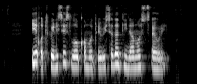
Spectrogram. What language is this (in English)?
Georgian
